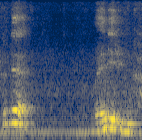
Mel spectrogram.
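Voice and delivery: ordinary delivery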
